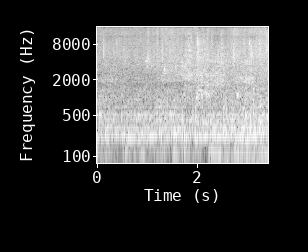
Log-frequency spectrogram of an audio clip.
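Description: Water being poured into a pan of stuffed bitter gourd curry, a short steady splashing stream close by.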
